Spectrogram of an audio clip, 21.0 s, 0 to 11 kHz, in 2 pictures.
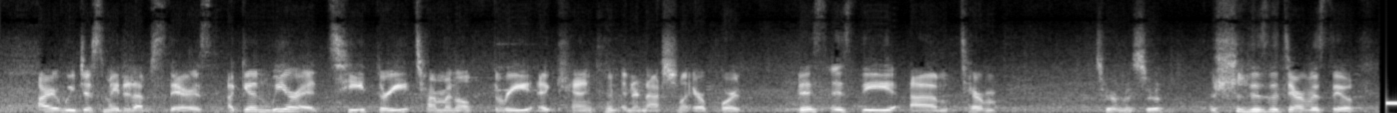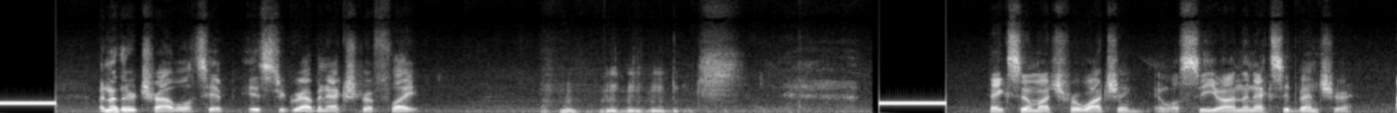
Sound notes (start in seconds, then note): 14.5 laughs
